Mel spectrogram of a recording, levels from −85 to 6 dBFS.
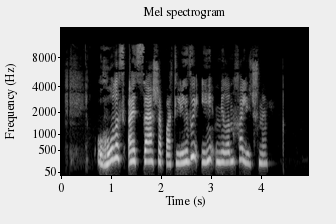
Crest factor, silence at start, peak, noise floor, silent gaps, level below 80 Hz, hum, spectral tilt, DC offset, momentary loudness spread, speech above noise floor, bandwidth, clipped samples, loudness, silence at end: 20 dB; 0.75 s; 0 dBFS; -65 dBFS; none; -72 dBFS; none; -5 dB/octave; under 0.1%; 10 LU; 46 dB; 11.5 kHz; under 0.1%; -19 LUFS; 0.8 s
